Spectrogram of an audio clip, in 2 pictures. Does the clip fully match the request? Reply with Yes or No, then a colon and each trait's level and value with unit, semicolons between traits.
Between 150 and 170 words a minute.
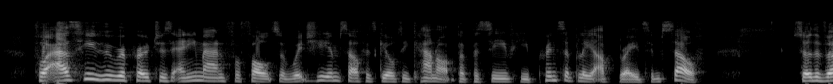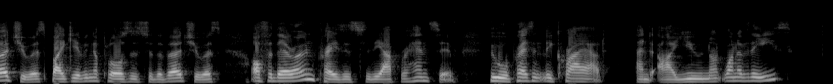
No: average, 180 wpm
